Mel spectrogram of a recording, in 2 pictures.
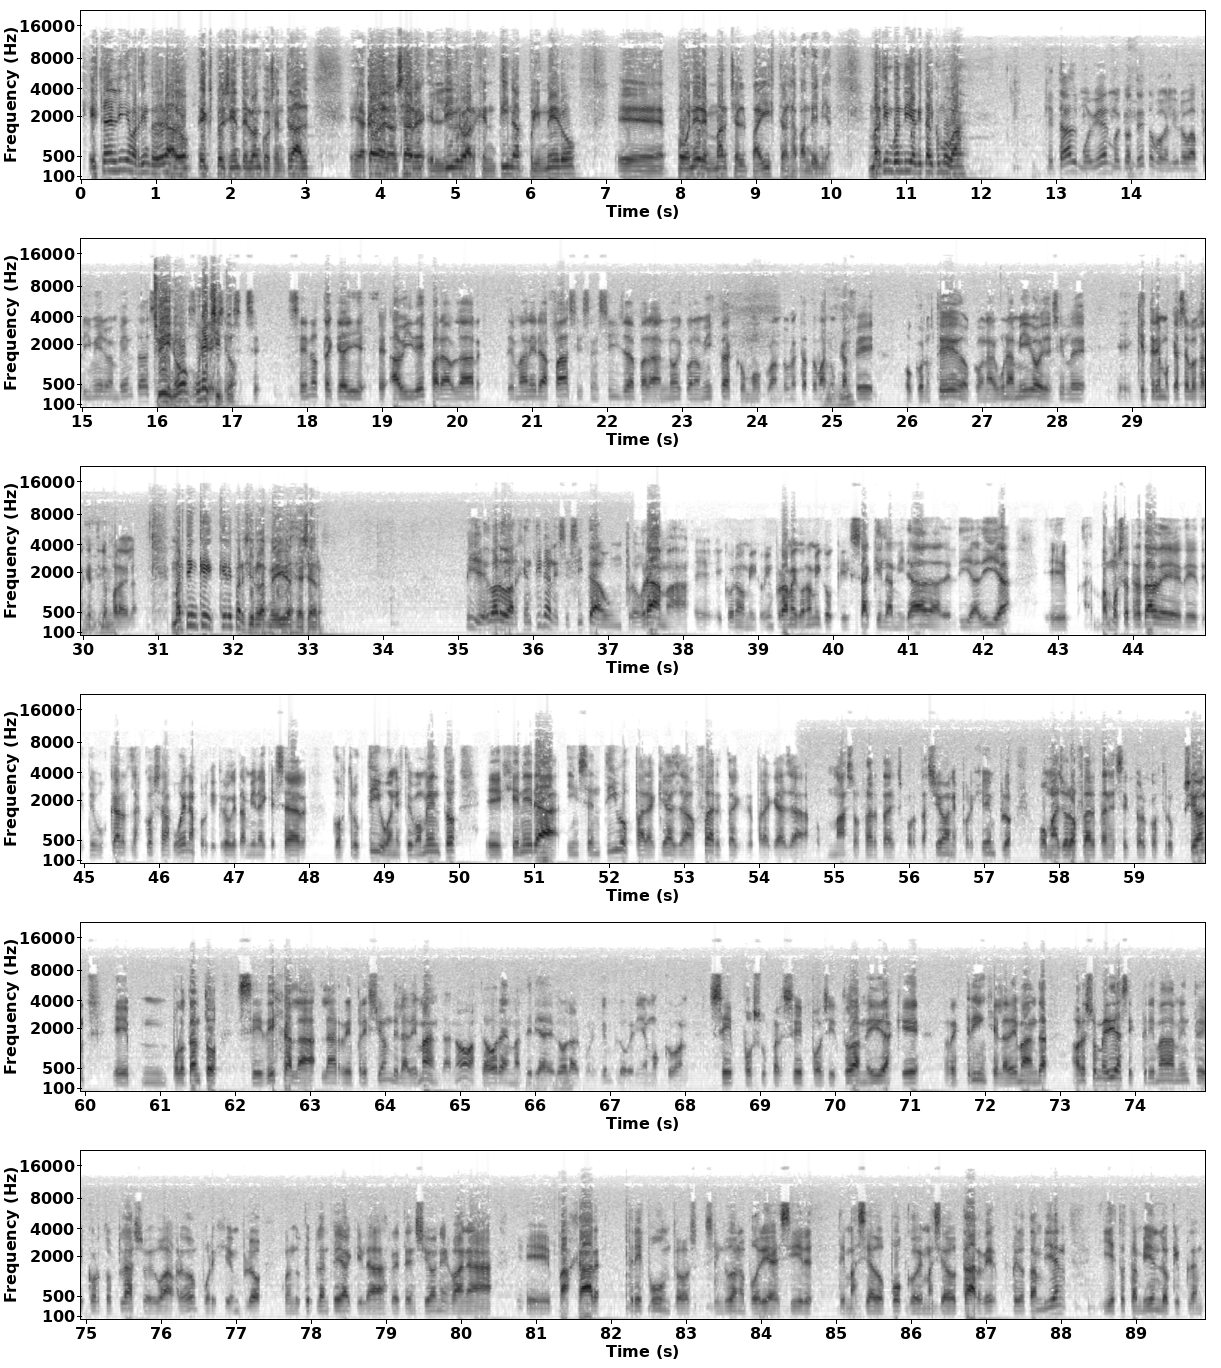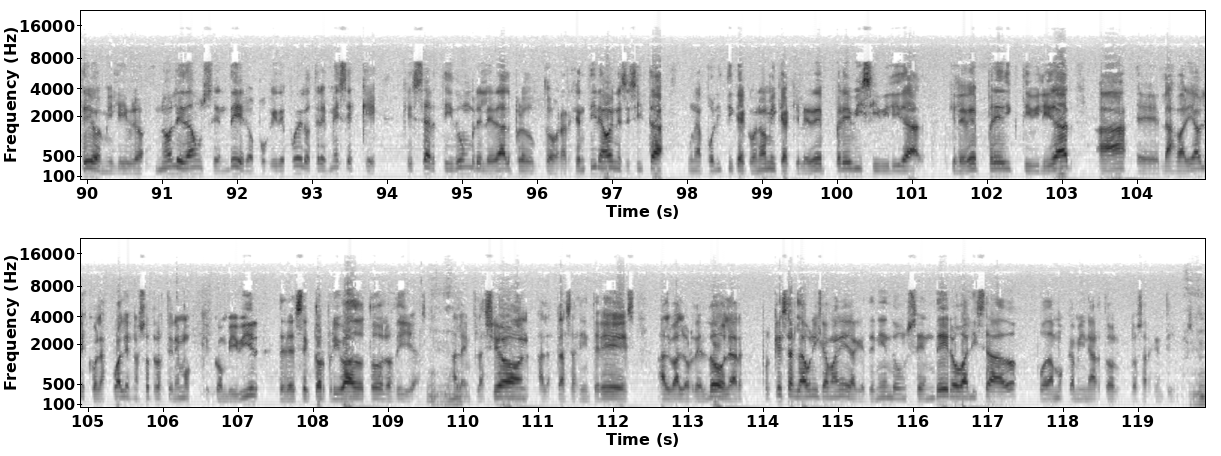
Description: El economista Martín Redraro dialogó con Eduardo Feinmann sobre la nuevas medidas económicas que anunció el Gobierno y explicó que “son de corto plazo. Hay que estabilizar la economía y modernizar nuestra estructura productiva”.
